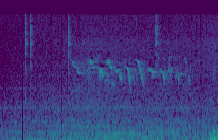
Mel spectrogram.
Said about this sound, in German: Ach, ich mach's noch mal ein bisschen leiser, sonst irritieren mich die Vögel hier.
